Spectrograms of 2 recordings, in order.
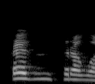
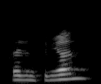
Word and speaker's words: present: present면 현재의란 뜻과 출석한이란 뜻이 있는데 또 얘를 present 강세를 뒤에 두고 present라고 발음하면 제공하다, 제시하다, 발표하다 이런 뜻. presentation 들어봤잖아요. 발표. 그때 동사도 가능합니다. 그때 발음이 뭐다? present. 지금은 어떤 경우 강세가 앞에 나와 있는 present예요. present가 아니고.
